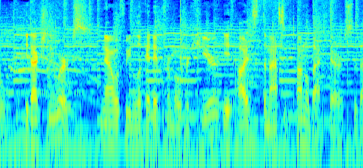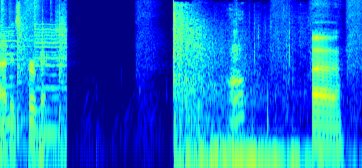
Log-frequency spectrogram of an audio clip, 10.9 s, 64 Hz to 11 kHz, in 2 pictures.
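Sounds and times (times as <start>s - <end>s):
speech: 0.4s - 6.4s, 10.1s - 10.8s
video game explosion: 8.0s - 10.4s
deep lingering explosion rumble: 8.0s - 10.8s.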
